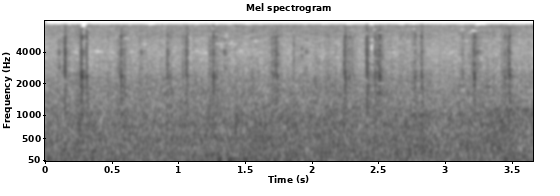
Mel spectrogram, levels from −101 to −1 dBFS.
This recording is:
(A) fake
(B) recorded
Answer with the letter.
A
